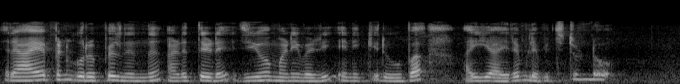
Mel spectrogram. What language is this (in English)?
Malayalam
